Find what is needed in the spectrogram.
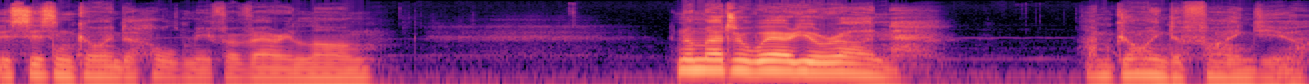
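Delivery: disembodied, ringing, echoing voice. Narrator voicing a voice that echoes through the players' heads. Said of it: "You guys hear a voice echoing through your head".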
